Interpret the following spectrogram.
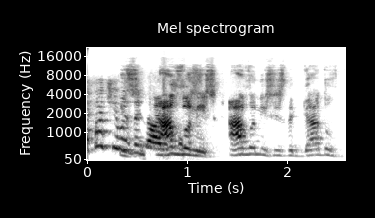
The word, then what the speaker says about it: Antonis: Okay, in a Greek way, Adonis.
